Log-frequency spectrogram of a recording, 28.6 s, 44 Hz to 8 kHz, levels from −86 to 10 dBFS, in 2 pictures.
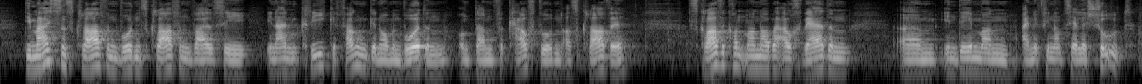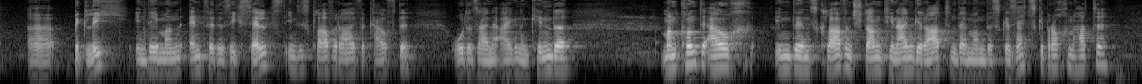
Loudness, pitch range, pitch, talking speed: -24 LUFS, 100-120 Hz, 110 Hz, 120 wpm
